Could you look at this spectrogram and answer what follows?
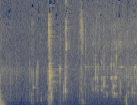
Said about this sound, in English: Yeah. Cool. Like, I'll put some more hot water. I'm going to double brew this shit today, just to see what happens.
